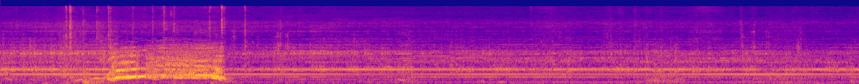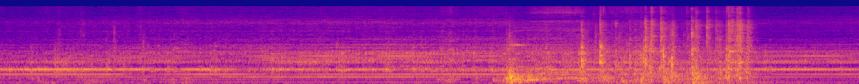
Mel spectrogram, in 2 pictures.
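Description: A cow moos loudly nearby.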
